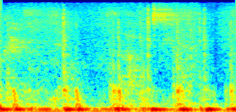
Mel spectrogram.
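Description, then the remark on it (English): A garage door grinds along with a low, steady mechanical rumble, pulsing in a regular rhythm as the motor drives it. The sound is moderately loud and continuous, and no one speaks. “Garage door.”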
